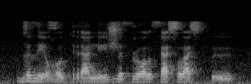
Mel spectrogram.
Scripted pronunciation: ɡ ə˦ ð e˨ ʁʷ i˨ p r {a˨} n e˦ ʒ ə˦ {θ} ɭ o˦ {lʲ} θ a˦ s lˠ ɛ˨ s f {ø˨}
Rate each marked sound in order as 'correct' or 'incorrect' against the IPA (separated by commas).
correct, correct, incorrect, correct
